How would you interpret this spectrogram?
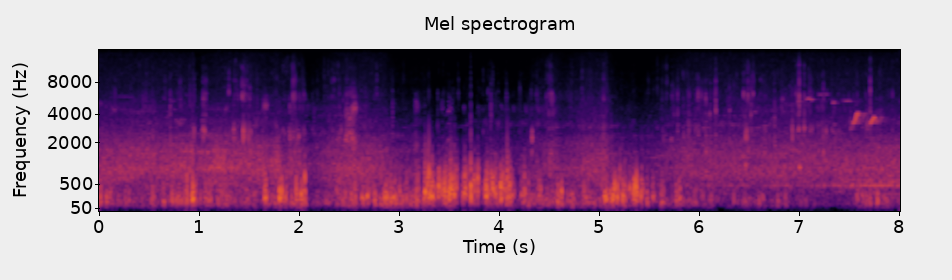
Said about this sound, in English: Wind is from the northeast with a lot of east in it.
